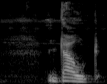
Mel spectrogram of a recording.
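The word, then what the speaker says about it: doubt: बुड पर बना देंगे डाउट डाउट में भी साइलेंट है डाउट पर भी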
